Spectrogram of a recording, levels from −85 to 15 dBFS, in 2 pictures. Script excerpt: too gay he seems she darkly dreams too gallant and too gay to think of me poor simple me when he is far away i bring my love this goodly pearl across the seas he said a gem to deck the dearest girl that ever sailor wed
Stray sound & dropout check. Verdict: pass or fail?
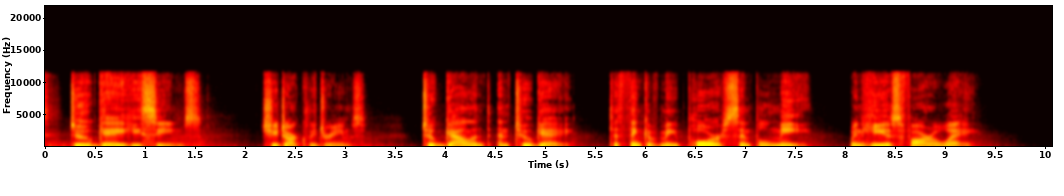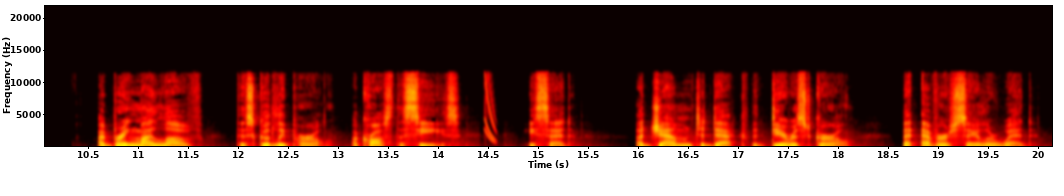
fail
